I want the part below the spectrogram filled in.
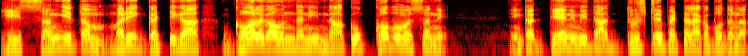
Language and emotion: Telugu, angry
